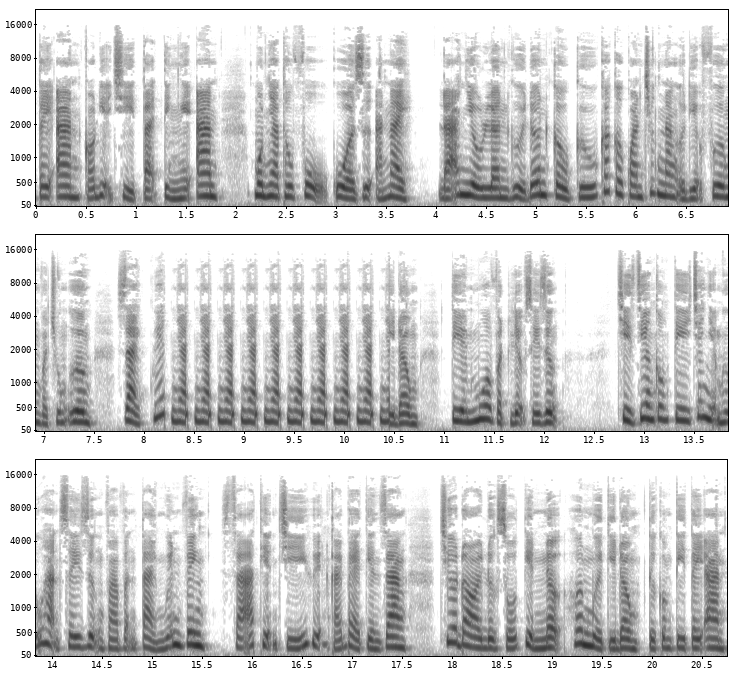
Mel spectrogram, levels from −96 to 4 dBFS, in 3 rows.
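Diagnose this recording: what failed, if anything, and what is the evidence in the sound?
A broken-record loop runs from 8.42 to 10.45 s, straight after "trung ương giải quyết": a fragment of about 0.23 s repeats nine times back to back, identical each pass, before speech resumes at "đồng tiền mua vật". The likely cause is a stalled playback or stream buffer that kept re-sending its last block. Unlike a stutter or jitter glitch, the repeats never vary or advance, and the speech that belonged in those two seconds is gone.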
